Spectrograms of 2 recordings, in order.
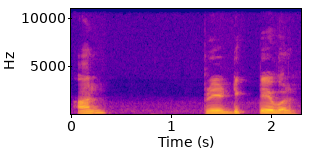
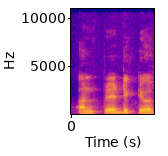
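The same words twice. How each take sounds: First: unpredictable slow, in separate chunks; slow, broken up. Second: Said in the usual way. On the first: Shown as a demonstration. Teacher dictating a word to write down, unpredictable slowly in pieces.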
